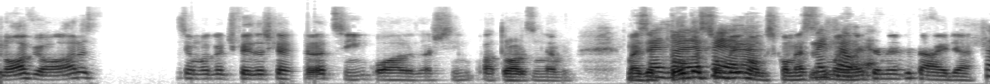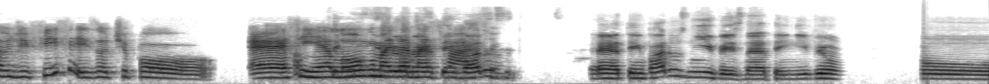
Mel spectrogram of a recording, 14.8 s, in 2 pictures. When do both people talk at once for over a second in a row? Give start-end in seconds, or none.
4.8-6.4, 9.9-11.2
